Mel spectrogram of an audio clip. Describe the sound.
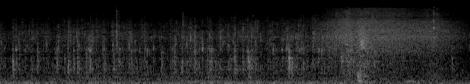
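Karaage made from rabbit horn meat deep-fries in hot oil, giving a dense, steady crackle and sizzle full of small pops that swells a little louder in the second half.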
